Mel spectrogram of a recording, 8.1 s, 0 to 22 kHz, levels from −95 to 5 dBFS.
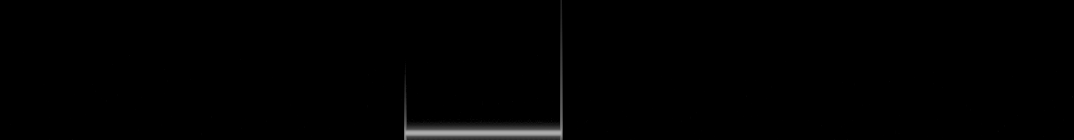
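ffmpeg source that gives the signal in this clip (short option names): -f lavfi -i "aevalsrc='0.0447*sin(2*PI*213*t)':d=1.17:s=44100"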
